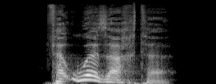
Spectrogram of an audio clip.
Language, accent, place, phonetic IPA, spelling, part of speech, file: German, Germany, Berlin, [fɛɐ̯ˈʔuːɐ̯ˌzaxtə], verursachte, adjective / verb, De-verursachte.ogg
- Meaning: inflection of verursachen: 1. first/third-person singular preterite 2. first/third-person singular subjunctive II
